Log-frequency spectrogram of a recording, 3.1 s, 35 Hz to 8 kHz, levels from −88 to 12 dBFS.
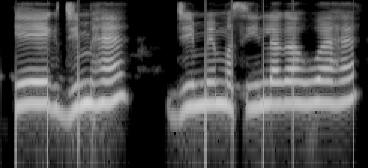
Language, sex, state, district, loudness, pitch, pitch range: Hindi, female, Jharkhand, Sahebganj, -15 LUFS, 280 Hz, 265-290 Hz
